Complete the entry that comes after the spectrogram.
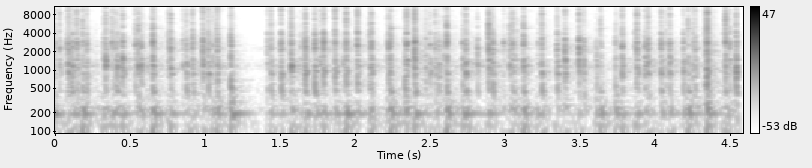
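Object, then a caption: Mechanical keyboard with plastic keycaps. Fingertips type quickly on a full-size Akko mechanical keyboard with white and light-blue plastic keycaps on a black case, producing a dense run of short, bright clacks centered around 2.8 kHz that die away almost instantly. The typing pauses briefly just before the halfway point, then resumes and continues to the end, with a faint low hum underneath.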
